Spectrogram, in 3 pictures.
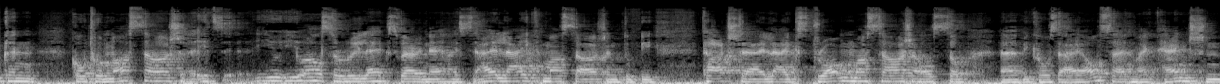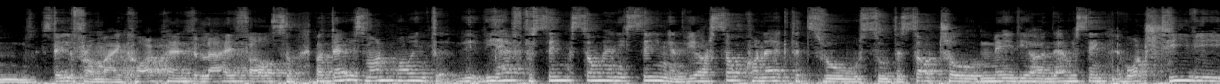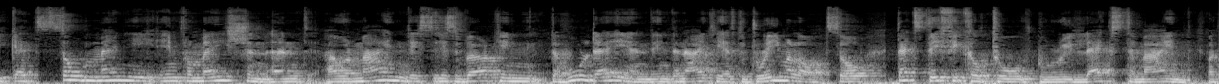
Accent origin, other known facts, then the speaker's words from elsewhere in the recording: Switzerland; English is a second language; moved away as an adult; now in China; from Switzerland. Stay now 5 years in China.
